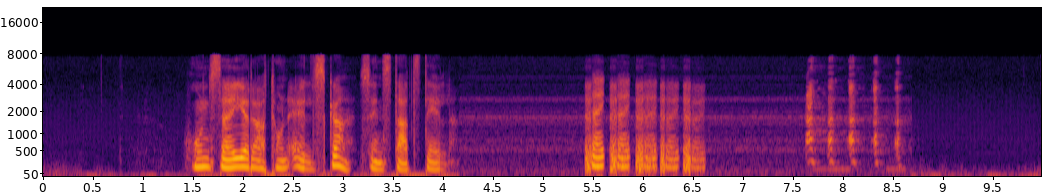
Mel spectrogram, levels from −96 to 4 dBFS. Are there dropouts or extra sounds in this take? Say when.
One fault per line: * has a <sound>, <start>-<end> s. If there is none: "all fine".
* has a laugh, 5.4-6.6 s
* has a laugh, 7.6-8.6 s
